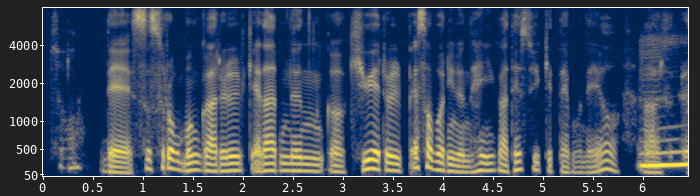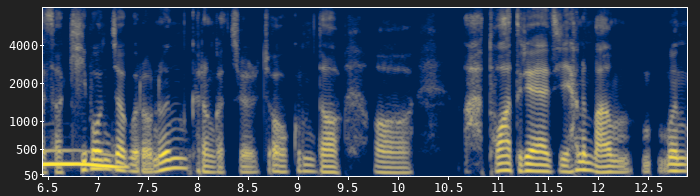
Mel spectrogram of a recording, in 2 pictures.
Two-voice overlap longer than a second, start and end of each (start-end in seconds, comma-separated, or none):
6.0-7.3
